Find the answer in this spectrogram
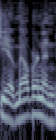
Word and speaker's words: Melbourne: He even pronounces it Melbourne. Yeah, I know. Yeah. Yeah, he doesn't lean into the R like most Americans. He just goes for it. Melbourne.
